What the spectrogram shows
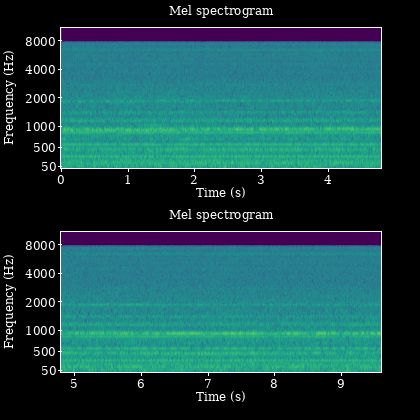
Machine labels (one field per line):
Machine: fan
